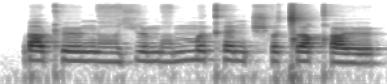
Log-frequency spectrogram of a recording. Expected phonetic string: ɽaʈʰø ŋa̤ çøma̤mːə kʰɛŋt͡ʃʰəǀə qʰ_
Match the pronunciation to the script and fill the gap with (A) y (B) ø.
B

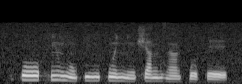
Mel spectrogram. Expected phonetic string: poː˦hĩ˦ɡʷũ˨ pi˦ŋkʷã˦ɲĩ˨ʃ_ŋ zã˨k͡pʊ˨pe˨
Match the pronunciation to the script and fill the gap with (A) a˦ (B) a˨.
A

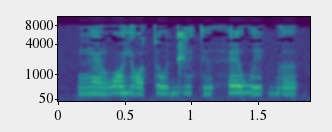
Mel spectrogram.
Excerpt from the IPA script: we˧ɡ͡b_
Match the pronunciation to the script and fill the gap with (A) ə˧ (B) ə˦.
A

